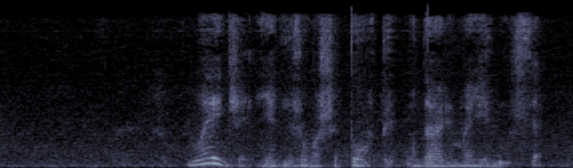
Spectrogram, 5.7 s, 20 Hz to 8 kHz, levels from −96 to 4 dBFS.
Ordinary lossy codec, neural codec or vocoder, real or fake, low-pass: AAC, 32 kbps; codec, 24 kHz, 0.9 kbps, WavTokenizer, medium speech release version 2; fake; 7.2 kHz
